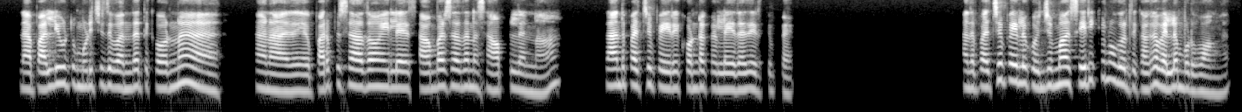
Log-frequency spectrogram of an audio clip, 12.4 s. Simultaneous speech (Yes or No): No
